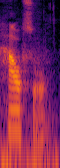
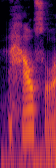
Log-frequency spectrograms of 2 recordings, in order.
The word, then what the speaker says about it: Housel: So the first thing that you should do with that $1,400 is buy a book called The Psychology of Money by Morgan Housel.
